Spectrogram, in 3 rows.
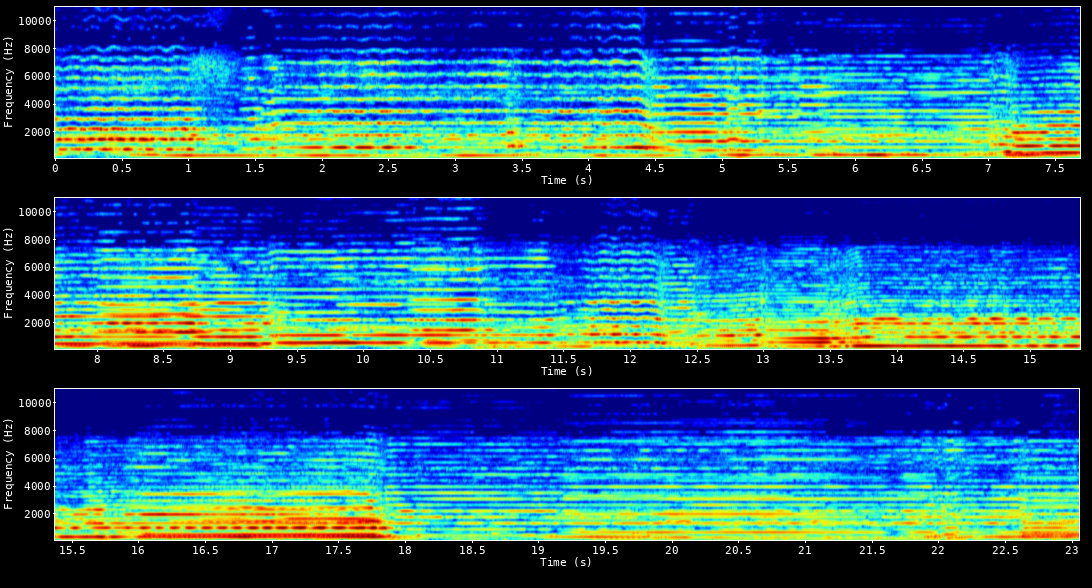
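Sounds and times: looped violin held low note: 0.0 - 23.0
slow bowed violin melody: 0.0 - 23.0.

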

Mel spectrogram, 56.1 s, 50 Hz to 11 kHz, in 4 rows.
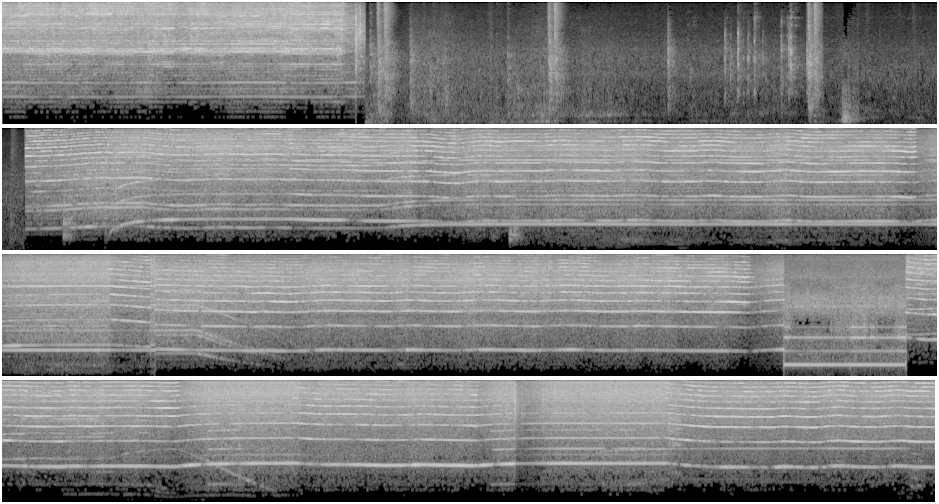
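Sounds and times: router whining cutting wood: 27.8 - 35.4, 44.8 - 52.1.

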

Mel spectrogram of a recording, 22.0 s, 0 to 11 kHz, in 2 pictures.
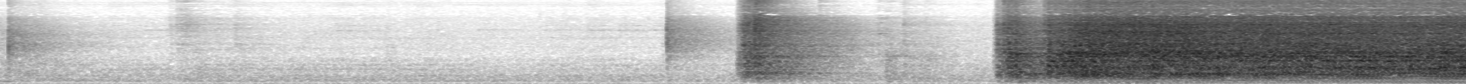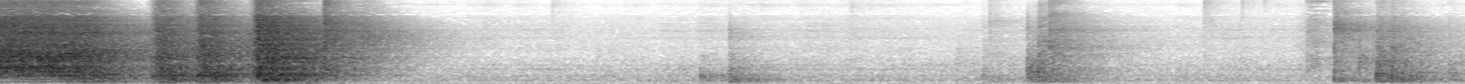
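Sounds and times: handheld power tool cutting: 7.5 - 13.1.

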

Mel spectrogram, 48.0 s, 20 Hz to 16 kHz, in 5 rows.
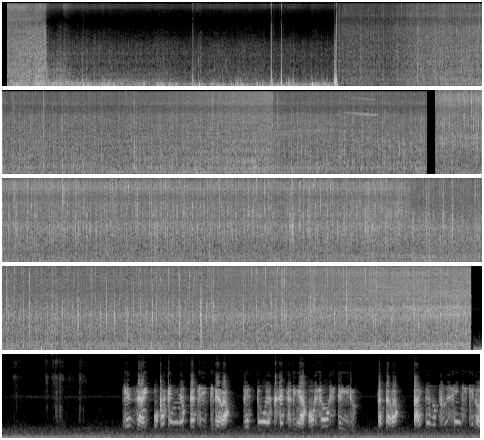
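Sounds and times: torrential rain on a flooded road: 0.2 - 1.0, 6.7 - 38.2.

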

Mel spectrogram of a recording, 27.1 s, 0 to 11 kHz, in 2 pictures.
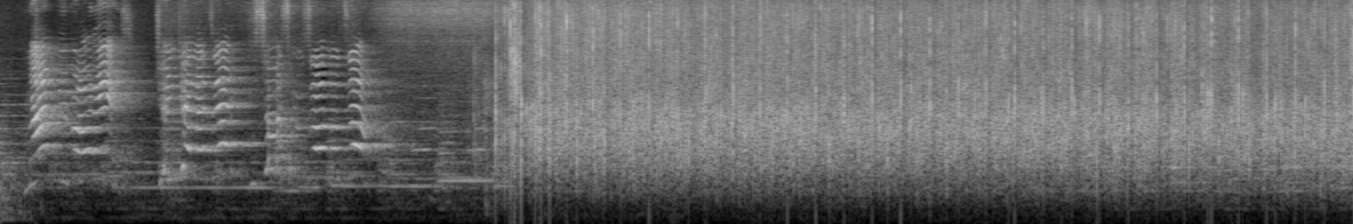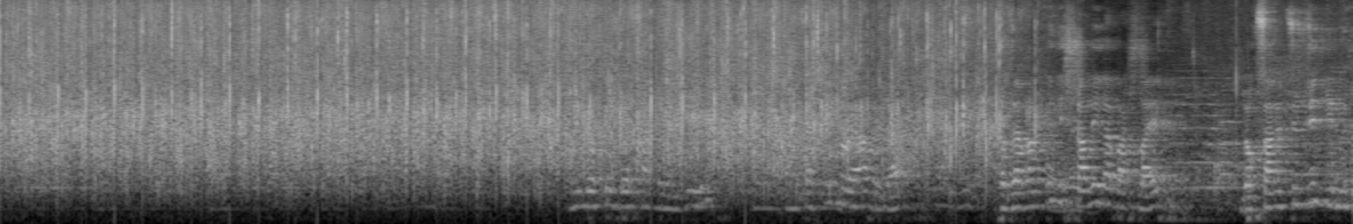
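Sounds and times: audience clapping: 4.7 - 24.2.

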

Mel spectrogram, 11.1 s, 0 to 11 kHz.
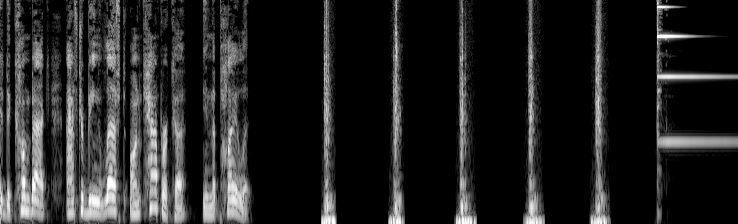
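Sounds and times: timer ticking: 5.8 - 6.1, 7.9 - 8.2, 8.9 - 9.2
bell ding: 9.8 - 11.0.

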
